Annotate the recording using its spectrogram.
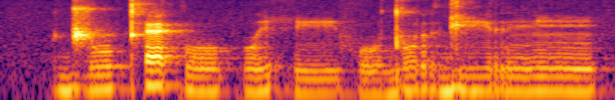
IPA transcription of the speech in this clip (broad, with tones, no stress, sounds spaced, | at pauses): d͡ʒ u˨ kʰ ɛ˦ k uː˨ kʷ i˨˦ h iː˨ f u˨ d u˦ r ɡ iː˦ r ɲ ĩ˦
